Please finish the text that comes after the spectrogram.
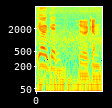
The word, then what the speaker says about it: Jürgen: Jürgen.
